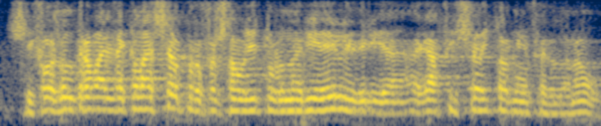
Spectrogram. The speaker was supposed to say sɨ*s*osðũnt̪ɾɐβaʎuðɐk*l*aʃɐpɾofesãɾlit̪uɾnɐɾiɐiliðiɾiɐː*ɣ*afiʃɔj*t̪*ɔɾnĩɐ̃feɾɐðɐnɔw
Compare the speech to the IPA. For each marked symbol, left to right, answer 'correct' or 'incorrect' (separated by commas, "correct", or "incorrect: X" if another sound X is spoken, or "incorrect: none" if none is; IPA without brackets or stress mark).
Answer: incorrect: f, correct, correct, correct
